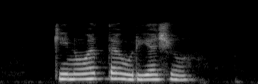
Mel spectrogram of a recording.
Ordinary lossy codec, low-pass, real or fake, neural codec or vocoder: AAC, 48 kbps; 7.2 kHz; real; none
